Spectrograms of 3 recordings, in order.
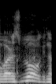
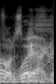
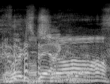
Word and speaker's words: Wolfsberg: Non, Wolfsburg, non. – Non, Wolfsberg. – Wolfsberg. C'est pas le même. – Wolfsberg.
